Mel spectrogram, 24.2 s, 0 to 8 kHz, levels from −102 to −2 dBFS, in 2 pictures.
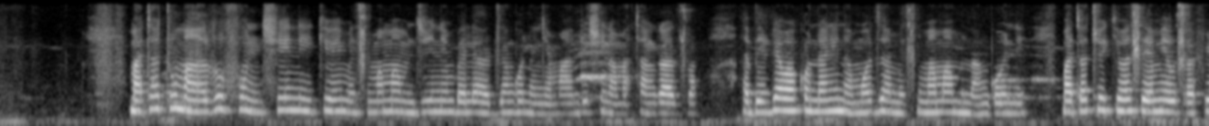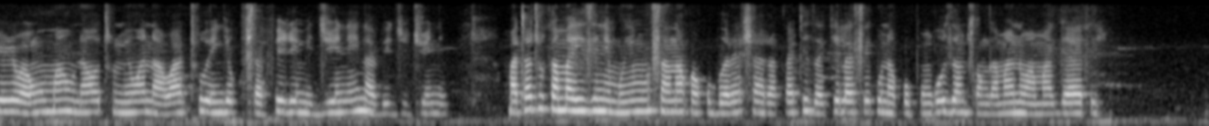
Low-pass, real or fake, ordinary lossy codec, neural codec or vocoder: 7.2 kHz; real; AAC, 48 kbps; none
